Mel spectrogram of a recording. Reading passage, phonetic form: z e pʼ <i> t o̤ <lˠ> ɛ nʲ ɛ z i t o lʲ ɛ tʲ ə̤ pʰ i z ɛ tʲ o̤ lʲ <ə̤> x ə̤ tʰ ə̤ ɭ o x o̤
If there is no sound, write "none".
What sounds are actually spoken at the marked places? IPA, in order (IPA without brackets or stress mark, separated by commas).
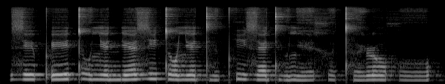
e, lʲ, ɛ̤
